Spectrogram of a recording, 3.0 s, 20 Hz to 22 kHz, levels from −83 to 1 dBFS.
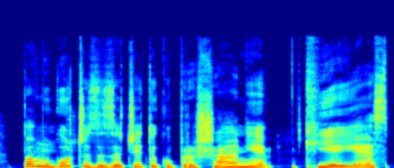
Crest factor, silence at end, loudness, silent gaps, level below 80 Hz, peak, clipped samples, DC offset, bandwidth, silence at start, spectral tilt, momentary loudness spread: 14 dB; 0.05 s; -19 LUFS; none; -64 dBFS; -6 dBFS; under 0.1%; under 0.1%; 17.5 kHz; 0.2 s; -4.5 dB/octave; 6 LU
